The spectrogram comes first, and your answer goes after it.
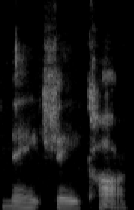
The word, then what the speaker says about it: Mexica: and south to panama mexico comes from mexico pronounced mei shea car which was the aztecs name for themselves aztec is the spaniard's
